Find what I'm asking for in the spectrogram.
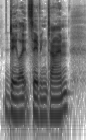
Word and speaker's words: daylight saving time: There is no S at the end of it. So if anyone out there is listening to this and you like daylight saving time, well, you better fucking say it right.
